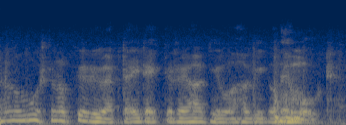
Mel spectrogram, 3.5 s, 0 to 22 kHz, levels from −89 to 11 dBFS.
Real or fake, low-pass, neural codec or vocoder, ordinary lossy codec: fake; 14.4 kHz; vocoder, 44.1 kHz, 128 mel bands every 512 samples, BigVGAN v2; AAC, 96 kbps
